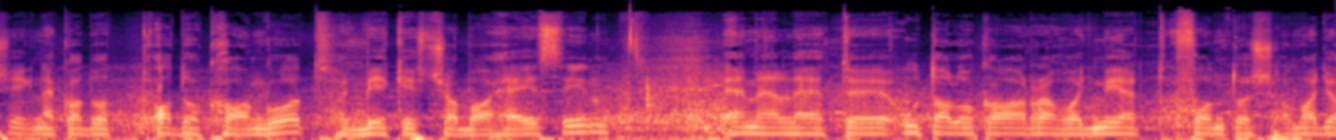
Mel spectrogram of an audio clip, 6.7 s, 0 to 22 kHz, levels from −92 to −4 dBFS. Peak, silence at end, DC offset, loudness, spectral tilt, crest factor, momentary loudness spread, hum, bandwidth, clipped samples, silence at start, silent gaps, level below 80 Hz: 0 dBFS; 0 s; under 0.1%; -18 LUFS; -5 dB/octave; 16 dB; 3 LU; none; 17.5 kHz; under 0.1%; 0 s; none; -30 dBFS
